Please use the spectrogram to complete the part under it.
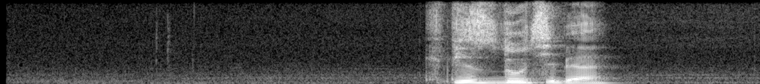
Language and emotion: Russian, angry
